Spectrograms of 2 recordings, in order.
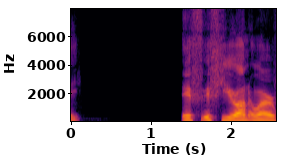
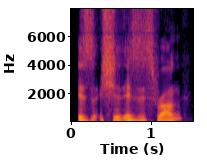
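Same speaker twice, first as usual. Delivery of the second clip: ordinary talk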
